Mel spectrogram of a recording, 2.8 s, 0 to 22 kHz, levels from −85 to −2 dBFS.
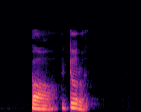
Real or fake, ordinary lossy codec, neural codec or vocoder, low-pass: fake; AAC, 64 kbps; codec, 16 kHz, 6 kbps, DAC; 7.2 kHz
